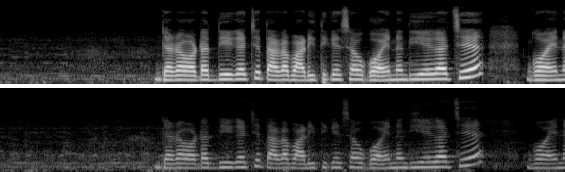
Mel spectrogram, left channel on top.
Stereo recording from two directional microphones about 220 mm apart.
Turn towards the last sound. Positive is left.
turn(degrees=40)  # may be behind; listen again after turning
